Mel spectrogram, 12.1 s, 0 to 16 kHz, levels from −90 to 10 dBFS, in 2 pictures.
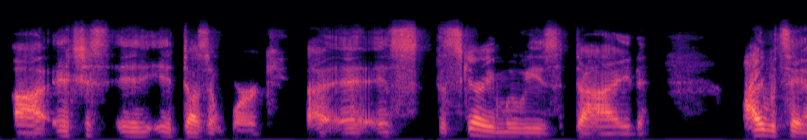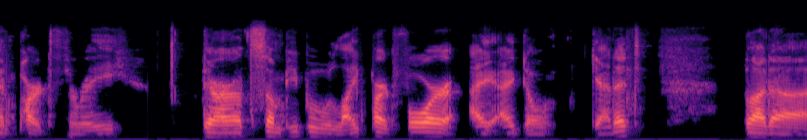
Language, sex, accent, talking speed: English, male, American, 165 wpm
